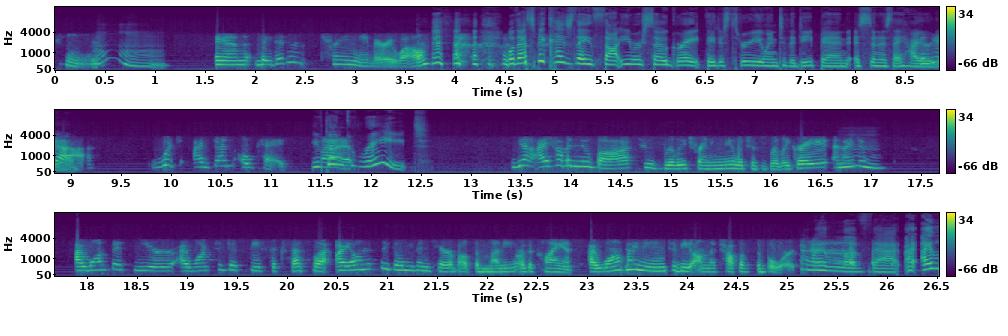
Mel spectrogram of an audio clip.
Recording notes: Enjoy this call in show.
